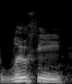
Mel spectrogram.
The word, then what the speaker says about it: Luffy: So, no, it's Luffy. It's Luffy. Monkey D Luffy.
